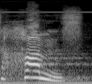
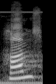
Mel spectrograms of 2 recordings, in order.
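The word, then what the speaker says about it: हंस: This one is Hums. Hums means swan. Ha-im-sa. Either you can say this matra in or im. Okay, here we should pronounce this as im. Ha-im-sa. Hums.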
